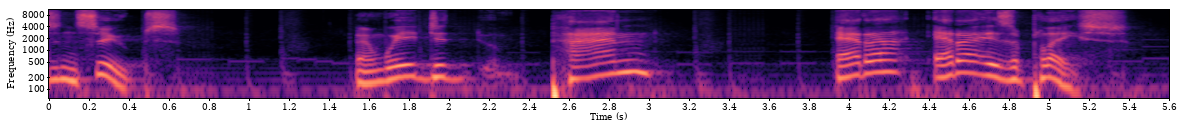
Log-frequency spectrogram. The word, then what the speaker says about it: Panera: But they're like, "Yeah, we don't pronounce it like the Spanish pronounce it cuz they're weird."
